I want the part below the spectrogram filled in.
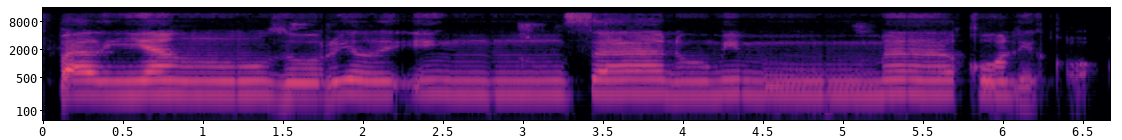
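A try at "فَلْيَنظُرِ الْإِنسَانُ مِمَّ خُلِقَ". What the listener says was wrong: Maknya enggak boleh panjang.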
